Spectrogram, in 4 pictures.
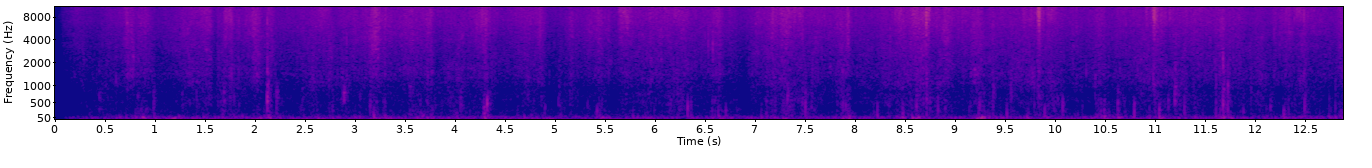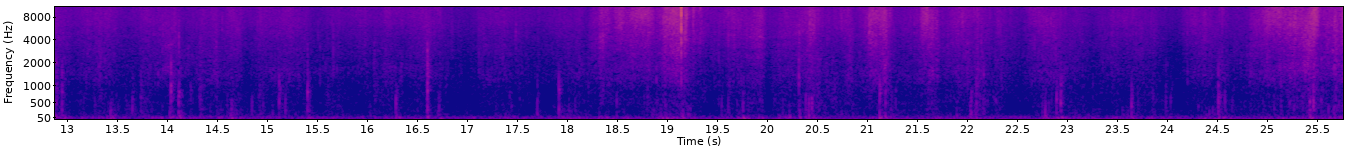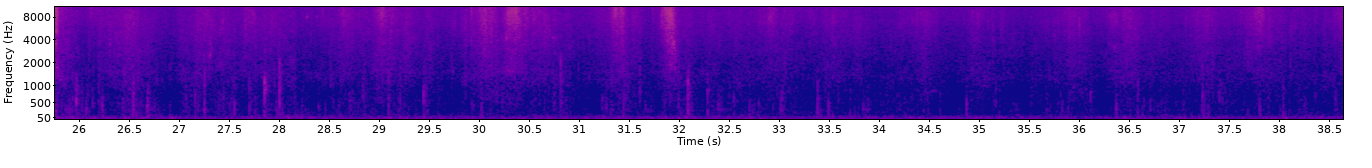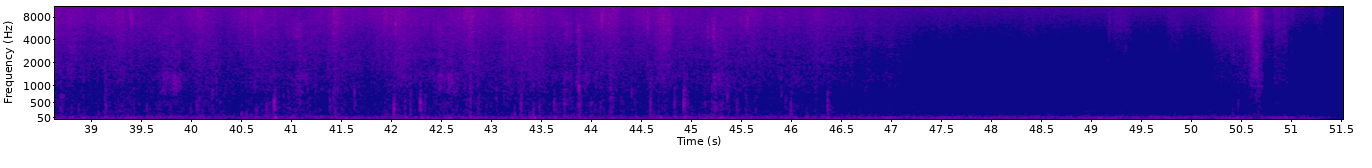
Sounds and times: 0.0s jacket swaying back and forth as someone walks 47.2s
50.2s jacket swaying back and forth as someone walks 51.2s

